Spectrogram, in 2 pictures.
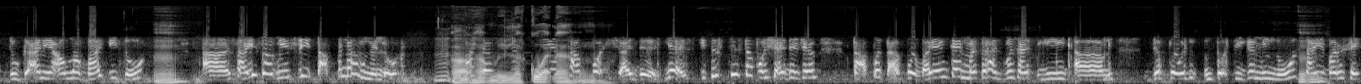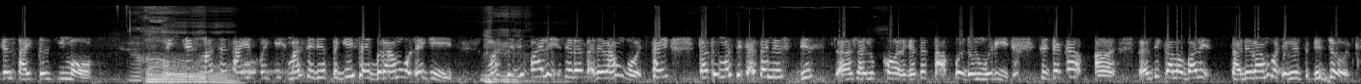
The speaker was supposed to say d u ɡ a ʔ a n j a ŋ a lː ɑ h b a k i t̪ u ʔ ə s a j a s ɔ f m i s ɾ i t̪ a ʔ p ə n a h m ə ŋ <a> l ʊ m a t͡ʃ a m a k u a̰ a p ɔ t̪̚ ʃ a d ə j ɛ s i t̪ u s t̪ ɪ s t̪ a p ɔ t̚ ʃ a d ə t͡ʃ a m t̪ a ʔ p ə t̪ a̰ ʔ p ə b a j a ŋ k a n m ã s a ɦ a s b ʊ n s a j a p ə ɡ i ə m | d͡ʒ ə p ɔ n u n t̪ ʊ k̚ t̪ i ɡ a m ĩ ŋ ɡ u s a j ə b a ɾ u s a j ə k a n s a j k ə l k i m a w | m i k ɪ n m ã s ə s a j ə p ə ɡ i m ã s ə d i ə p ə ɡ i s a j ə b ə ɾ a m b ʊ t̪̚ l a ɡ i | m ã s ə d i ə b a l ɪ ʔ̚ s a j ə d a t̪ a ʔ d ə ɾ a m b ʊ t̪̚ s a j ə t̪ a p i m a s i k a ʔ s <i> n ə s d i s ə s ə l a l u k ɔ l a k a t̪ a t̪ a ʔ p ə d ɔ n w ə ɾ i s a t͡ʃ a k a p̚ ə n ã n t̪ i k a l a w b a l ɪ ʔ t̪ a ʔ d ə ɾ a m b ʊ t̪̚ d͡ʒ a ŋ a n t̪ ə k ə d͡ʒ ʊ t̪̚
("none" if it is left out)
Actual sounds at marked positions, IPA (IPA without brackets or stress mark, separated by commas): ə, a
